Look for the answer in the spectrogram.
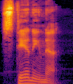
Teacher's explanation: Standingat， standing at 可连可不连，如果要连音，把 ing 的 g 去掉，用 n 进行连音，叫做 standingat，用 n 跟 at， standing at the excusecounter。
